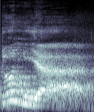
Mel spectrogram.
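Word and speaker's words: دنيا: That's what dunya. You see that Nun Sakinah is followed by ya. You will not say dunya. No. Dunya. You apply izhar. The Nun Sakinah is applied and is pronounced clearly.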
